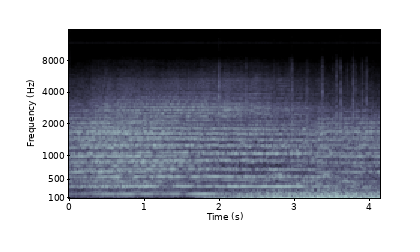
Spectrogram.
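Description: Dramatic film background score: a loud sustained chord of many held tones that starts suddenly, joined by a deep low rumble about two seconds in.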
